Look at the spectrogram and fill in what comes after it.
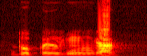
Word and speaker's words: Doppelgänger: Es una criatura que tiene un nombre extraño que se pronuncia Doppelgänger, pero se escribe Doppelganger.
